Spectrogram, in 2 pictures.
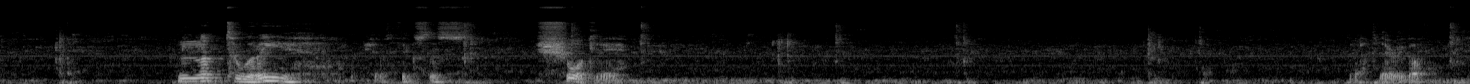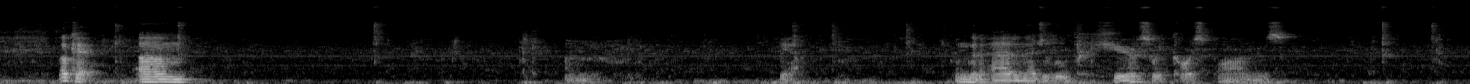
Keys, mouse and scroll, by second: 0.6 b, 1.7 g, 4.6-6.4 drag, 7.8 g, 9.8-12.1 middle drag, 11.5 g, 13.8-15.0 middle drag, 15.5 a, 16.2-17.4 drag, 17.4 middle click, 18.7 a, 19.1 a, 19.9 b, 21.0 g, 22.4 a, 25.5 ctrl+r, 28.1 click, 28.3 a.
